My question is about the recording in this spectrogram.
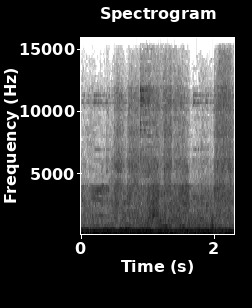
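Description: A train running through a station, a loud, steady rumble.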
